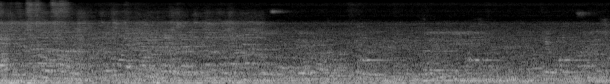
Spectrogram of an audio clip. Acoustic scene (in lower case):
cafe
